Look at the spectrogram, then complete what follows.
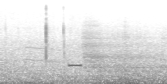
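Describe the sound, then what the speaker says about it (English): A short electronic beep chimes once from a phone in the video game Alan Wake, signalling a text message; a single clear tone stands out over quiet background noise. "Text message from Barry."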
